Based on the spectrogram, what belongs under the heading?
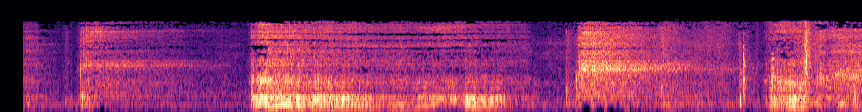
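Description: Loud, harsh, rattling breaths recur through the clip with quieter gaps between them, typical of heavy snoring.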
